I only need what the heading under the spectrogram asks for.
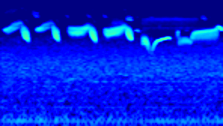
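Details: Eurasian skylark singing at a bulb farm in Saanich, British Columbia: a quick run of high, slurred, down-curving chirps, then a sharp rising note and a longer buzzy trilled phrase.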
